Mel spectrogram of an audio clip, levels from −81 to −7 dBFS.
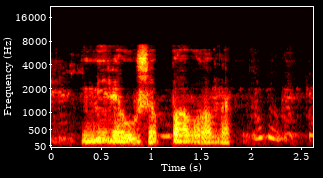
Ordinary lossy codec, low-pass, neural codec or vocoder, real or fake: MP3, 64 kbps; 7.2 kHz; vocoder, 22.05 kHz, 80 mel bands, HiFi-GAN; fake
